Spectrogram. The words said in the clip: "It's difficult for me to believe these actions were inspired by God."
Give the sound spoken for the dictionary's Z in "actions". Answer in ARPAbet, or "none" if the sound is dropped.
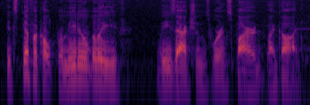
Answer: Z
